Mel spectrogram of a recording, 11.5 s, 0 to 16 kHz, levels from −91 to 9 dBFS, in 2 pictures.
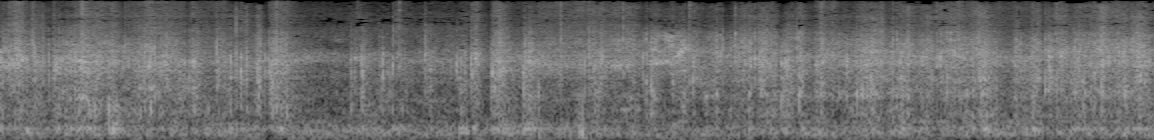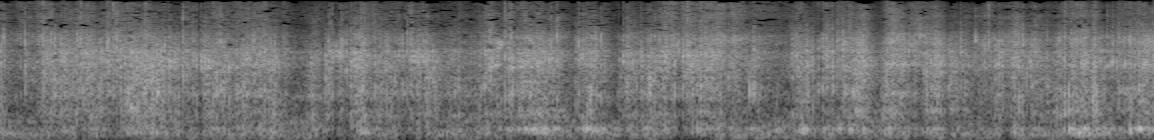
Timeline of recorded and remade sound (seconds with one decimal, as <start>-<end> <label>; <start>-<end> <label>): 0.0-1.6 remade; 1.6-2.4 recorded; 2.4-5.7 remade; 5.7-9.7 recorded; 9.7-11.5 remade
